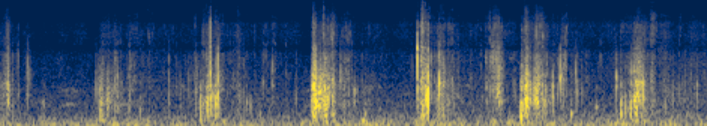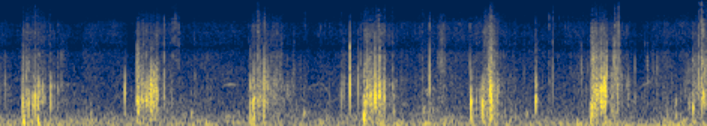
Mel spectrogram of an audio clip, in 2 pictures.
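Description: Steady footsteps walk at an even pace through the alleys of the Medina of Marrakech, Morocco, each step a crisp scuffing tap, repeating roughly twice per second over a low background hum, with no voices.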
